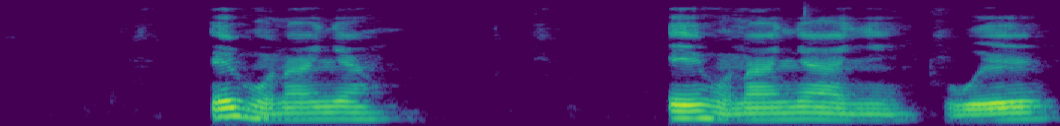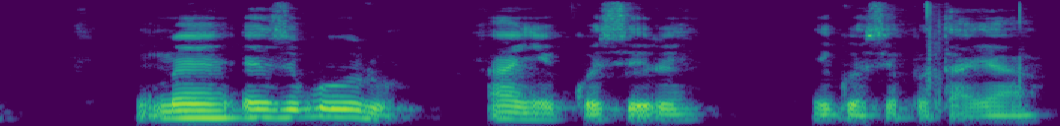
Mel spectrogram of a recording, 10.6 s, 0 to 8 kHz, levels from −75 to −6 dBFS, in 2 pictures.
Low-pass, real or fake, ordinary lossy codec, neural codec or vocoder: none; real; none; none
